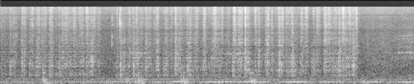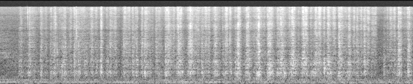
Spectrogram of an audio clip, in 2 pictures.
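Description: Small hog's hair brush scrubbing lightly on a gesso-primed canvas as oil paint is blended: a run of faint, quick, scratchy strokes that let up briefly a little past the middle. A low steady hum sits underneath.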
